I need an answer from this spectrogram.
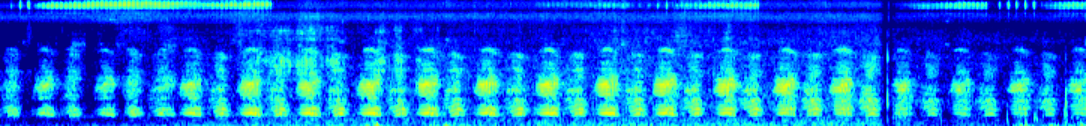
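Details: Very loud, steady chorus-like croaking of a wild Australian green tree frog at farm sheds at night: around thirty evenly spaced, buzzy, nasal pulses in a long regular run over a low rumbling background.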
